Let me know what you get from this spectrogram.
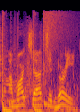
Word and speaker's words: Amartya Choudhury: Amartya, Choudhury. And Amartya, can you tell us something about yourself? – Hey there, so Amartya Choudhury, that's the pronunciation, but whatever.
